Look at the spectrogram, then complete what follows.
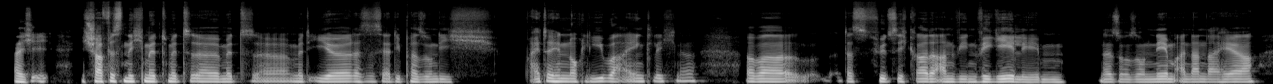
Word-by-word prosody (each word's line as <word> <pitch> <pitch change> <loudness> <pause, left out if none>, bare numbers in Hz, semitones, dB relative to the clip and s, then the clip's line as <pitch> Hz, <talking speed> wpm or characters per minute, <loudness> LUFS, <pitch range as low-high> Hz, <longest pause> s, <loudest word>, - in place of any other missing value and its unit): Weil 125 - +6
ich 120 - -1
i 140 -3 -2 0.3
ich - - -2
schaffe 135 +1 +6
es 145 - +2
nicht 140 0 +3
mit 135 -1 +3
mit, 135 0 0
äh 135 -2 +3
mit 130 0 -3
äh, 70 0 -4
mit 135 -1 -2
ihr. 135 -2 +3
Das 130 -2 -1
ist 130 -1 -7
ja - - -1
die 130 - -4
Person, 125 -2 -1
die 125 - -2
ich 115 0 -10 0.3
weiterhin 135 +1 +2
noch 135 0 0
liebe 135 0 0
eigentlich, 145 +3 -4
ne? 155 0 -5 0.5
Aber 130 - +1 0.2
das 130 -4 -5
fühlt 135 -3 -1
sich 135 -1 -2
gerade 130 -1 +2
an 130 -1 +1
wie 125 - -1
'n 120 0 -3
WG-Leben 115 -3 +2 0.3
ne, 120 0 -3
so 120 0 -5
so 120 +1 -3
nebeneinander 120 0 0
her 125 +1 0
130 Hz, 190 wpm, -20 LUFS, 120-135 Hz, 0.5 s, Weil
